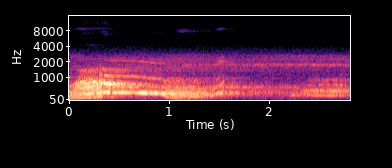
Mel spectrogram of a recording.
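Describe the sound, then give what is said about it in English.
A small black Pomeranian dog, Albert, whimpers in a drawn-out, whiny cry whose pitch slides up and down over a few seconds, fairly loud, with no talking. “Being a slightly pampered black Pomeranian, Albert was normally a little yappy, but when Victor saw him, he whimpered.”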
